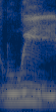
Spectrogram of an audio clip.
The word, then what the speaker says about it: Lee: okay thank you Glenn it's Lee not lay Florida Lee thank you very bad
